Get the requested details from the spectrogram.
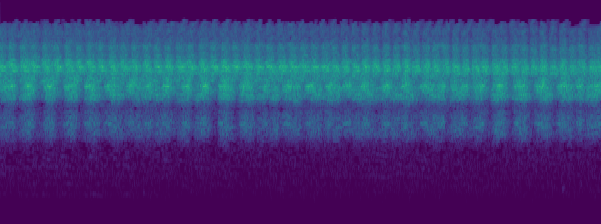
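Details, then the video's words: Cicadas buzzing in a dense, continuous high-pitched drone that pulses softly about two to three times a second, with no other sounds standing out. "Scintillating Cicadas"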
